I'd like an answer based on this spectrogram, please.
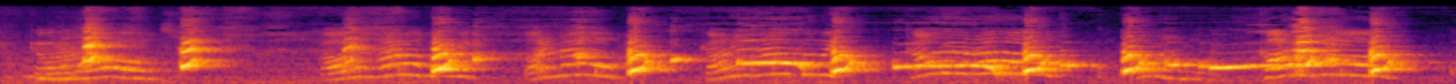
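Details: Domestic dog howling to call the hogs: a series of wavering, yodel-like howls with rising and falling tones, each a second or less, broken by short gaps and repeated about eight times.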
